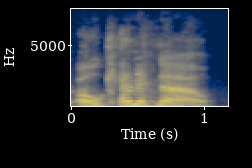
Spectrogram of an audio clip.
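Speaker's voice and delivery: drawn-out mock surprise; sarcastic. Real, not acted. Sarcastic reply to woo claim.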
